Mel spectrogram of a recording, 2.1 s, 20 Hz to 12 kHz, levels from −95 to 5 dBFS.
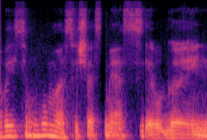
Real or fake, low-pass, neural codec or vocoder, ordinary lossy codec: fake; 9.9 kHz; vocoder, 22.05 kHz, 80 mel bands, WaveNeXt; Opus, 16 kbps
